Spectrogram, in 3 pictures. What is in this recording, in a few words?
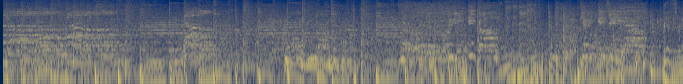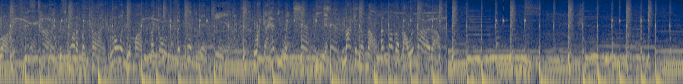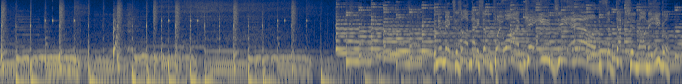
Aircheck; KEGL All Hit 971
